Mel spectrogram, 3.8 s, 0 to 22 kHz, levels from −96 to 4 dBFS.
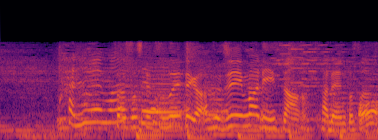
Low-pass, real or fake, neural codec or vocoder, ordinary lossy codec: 7.2 kHz; real; none; none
